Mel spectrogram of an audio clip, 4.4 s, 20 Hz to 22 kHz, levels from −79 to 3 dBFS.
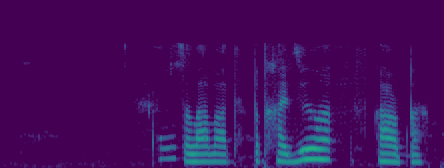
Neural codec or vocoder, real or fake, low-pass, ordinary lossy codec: codec, 16 kHz, 1 kbps, X-Codec, HuBERT features, trained on general audio; fake; none; none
